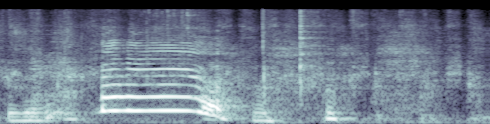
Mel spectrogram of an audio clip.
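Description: A coin scraping the silver coating off scratch-off lottery tickets, with light taps and scrapes. About half a second in, a person's voice holds a high note for about half a second, falling away at the end; it is the loudest sound.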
